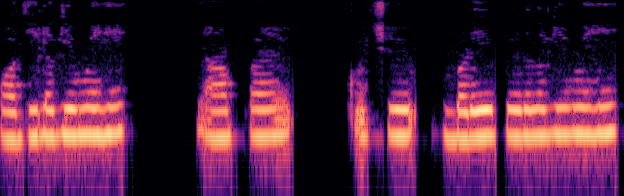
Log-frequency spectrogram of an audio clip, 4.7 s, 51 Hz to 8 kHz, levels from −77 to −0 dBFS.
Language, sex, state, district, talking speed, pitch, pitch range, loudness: Hindi, female, Delhi, New Delhi, 155 wpm, 240 Hz, 235-250 Hz, -14 LUFS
